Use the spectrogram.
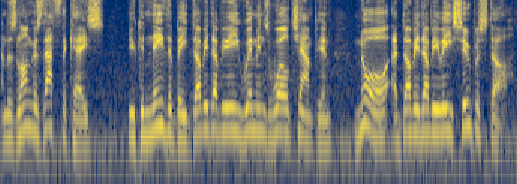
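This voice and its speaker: A man acts out a wrestling company official in a video game cutscene. His voice sits a bit high for a man, with a measured, resigned, matter-of-fact delivery and faint noise behind it. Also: lightly acted. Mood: matter-of-fact, regretful. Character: resigned male wrestling executive breaking bad news.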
